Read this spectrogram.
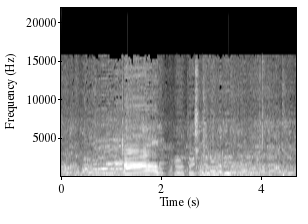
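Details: Calves for sale at Chowbaria cattle market, Manda, Naogaon, Bangladesh, give a drawn-out harmonic moo lasting under a second, followed by shorter lowing, over constant crowd chatter.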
